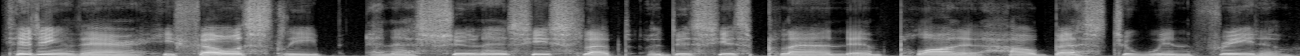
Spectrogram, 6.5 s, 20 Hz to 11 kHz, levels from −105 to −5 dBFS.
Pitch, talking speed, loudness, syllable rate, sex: 230 Hz, 185 wpm, -21 LUFS, 4.6 syllables/s, female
